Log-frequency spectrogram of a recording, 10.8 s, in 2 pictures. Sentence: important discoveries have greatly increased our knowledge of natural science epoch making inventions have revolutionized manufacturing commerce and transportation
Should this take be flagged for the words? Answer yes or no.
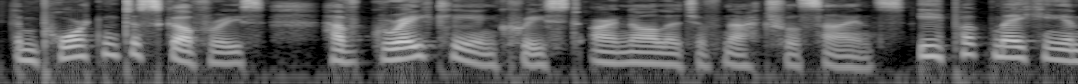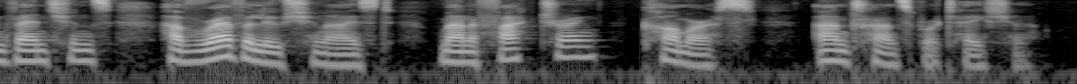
no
